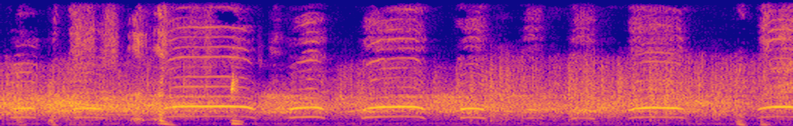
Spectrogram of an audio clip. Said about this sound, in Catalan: Alerta! Ens ataquen uns ocells!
